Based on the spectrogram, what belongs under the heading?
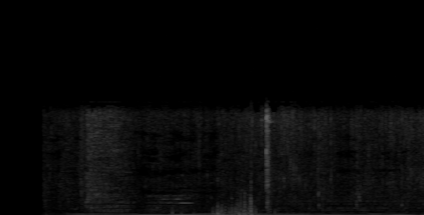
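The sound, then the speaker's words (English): A boat motors across open water off the coast of Portugal on a bright, windy late-summer day, its engine a steady low drone beneath loud, gusting wind and rushing splash noise that buffets the microphone throughout, with no voices. “It starts to the rear of the boat, a streak of white beneath the water.”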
